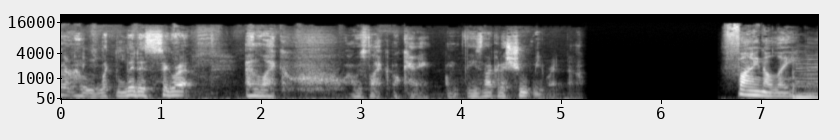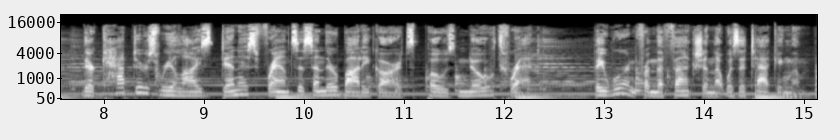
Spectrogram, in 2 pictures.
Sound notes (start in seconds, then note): 2.2 exhales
